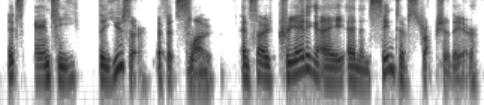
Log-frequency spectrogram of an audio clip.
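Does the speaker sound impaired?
No.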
